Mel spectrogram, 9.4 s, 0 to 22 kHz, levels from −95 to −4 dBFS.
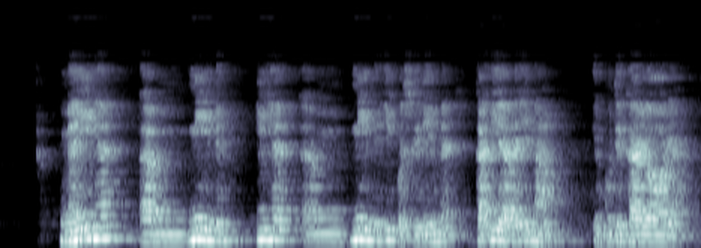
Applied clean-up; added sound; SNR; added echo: none; none; none; reverberation time 0.6 s.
